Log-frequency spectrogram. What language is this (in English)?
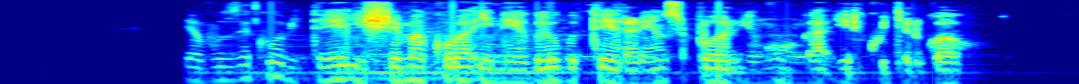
Kinyarwanda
